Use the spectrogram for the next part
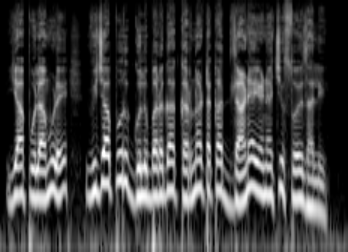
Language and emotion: Marathi, neutral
